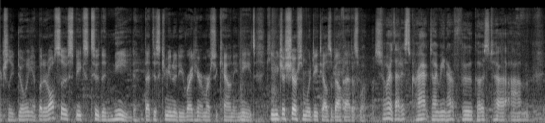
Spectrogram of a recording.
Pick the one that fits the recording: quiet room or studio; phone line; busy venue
busy venue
